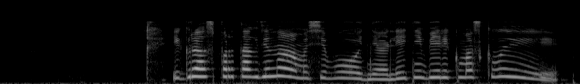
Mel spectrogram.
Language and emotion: Russian, positive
